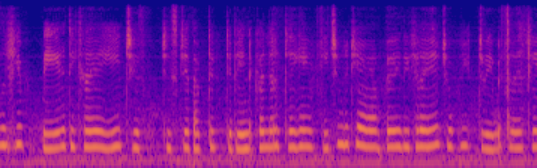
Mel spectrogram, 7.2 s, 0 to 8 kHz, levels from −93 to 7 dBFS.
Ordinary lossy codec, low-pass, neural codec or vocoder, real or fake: none; 7.2 kHz; codec, 16 kHz, 0.5 kbps, FunCodec, trained on LibriTTS, 25 frames a second; fake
